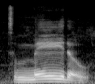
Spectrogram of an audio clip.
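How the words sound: It is American, with the t sounding like d. "in other countries like United States of America, they would say or they pronounce exact like this"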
